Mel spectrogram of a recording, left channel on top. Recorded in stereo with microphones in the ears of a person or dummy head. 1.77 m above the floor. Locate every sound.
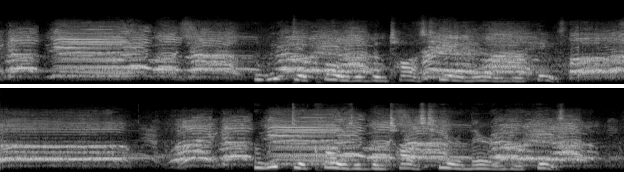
2.5 s a woman speaking: 80° right, 1.9 m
